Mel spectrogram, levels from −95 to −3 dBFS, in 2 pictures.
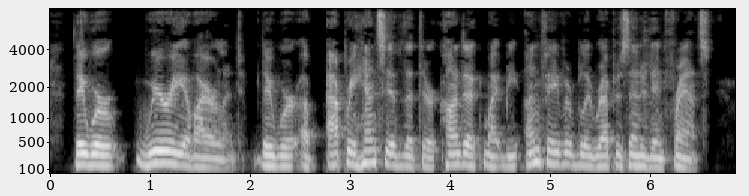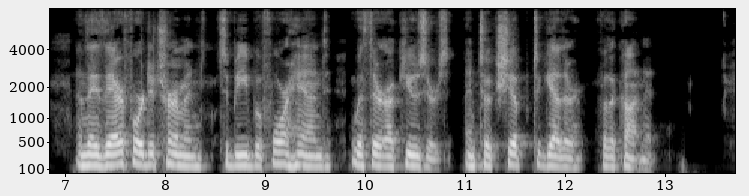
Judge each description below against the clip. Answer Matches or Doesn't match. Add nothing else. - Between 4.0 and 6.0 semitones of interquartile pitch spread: Doesn't match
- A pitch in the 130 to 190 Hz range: Matches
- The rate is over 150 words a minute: Doesn't match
